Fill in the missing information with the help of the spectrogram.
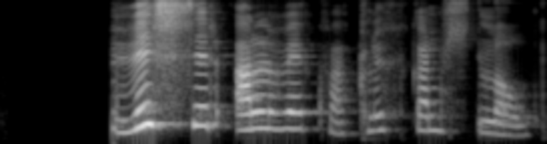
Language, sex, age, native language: Icelandic, female, 10, Icelandic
